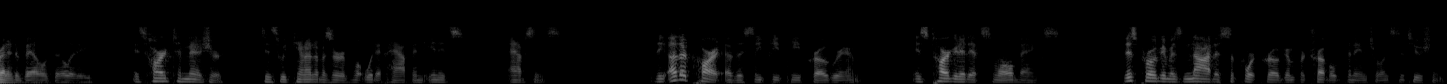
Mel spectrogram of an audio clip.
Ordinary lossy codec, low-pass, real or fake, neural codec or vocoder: MP3, 24 kbps; 7.2 kHz; fake; codec, 16 kHz in and 24 kHz out, 0.6 kbps, FocalCodec, streaming, 2048 codes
